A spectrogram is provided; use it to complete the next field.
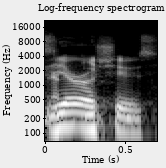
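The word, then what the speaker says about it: Xero Shoes: they make these shoes that feel like they're zero shoes zero shoes yeah with like a as an x so it's pronounced like that i think they made a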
